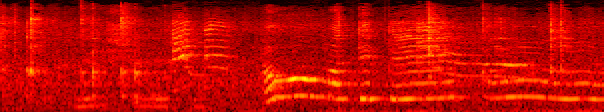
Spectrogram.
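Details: Former rescue cats demanding their food: a few brief chirps and voice sounds, then one long, loud meow that jumps up, slides down and is held steady for over two seconds.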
